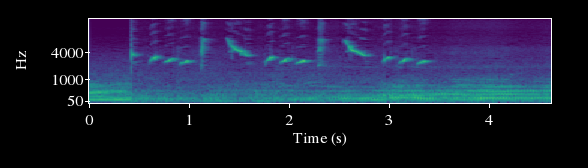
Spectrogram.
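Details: Greater green leafbird from Alas Purwo, Banyuwangi, Indonesia, in bebeciu song: a rapid series of falling whistled triplets alternating with long downward-sweeping whistles and sharp clicks, low background hum.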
